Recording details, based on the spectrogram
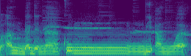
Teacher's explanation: Wa amdadnakum bi amwa, ditahan gitu. Mimnya ditahan 3 harokat karena mim mati ketemu sama ba gitu.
